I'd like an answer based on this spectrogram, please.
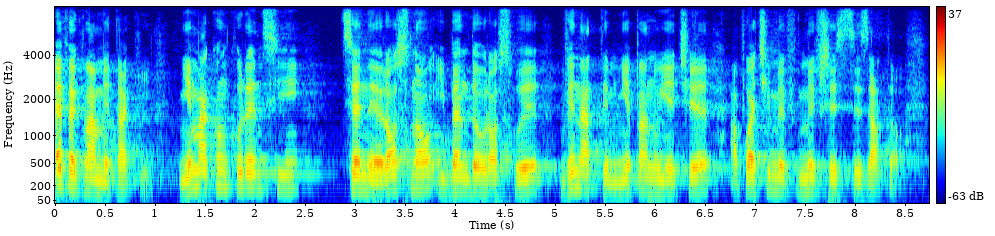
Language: Polish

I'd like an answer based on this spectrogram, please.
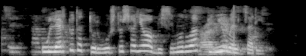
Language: Basque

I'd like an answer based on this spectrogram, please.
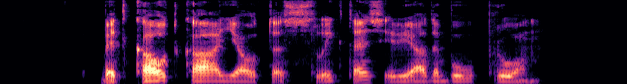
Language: Latvian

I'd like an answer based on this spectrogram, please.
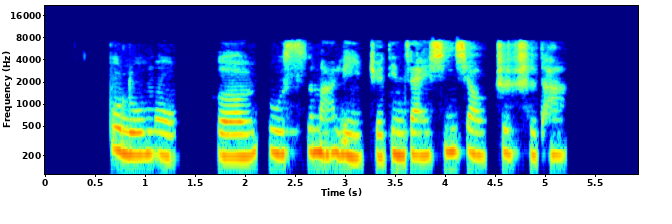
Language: Chinese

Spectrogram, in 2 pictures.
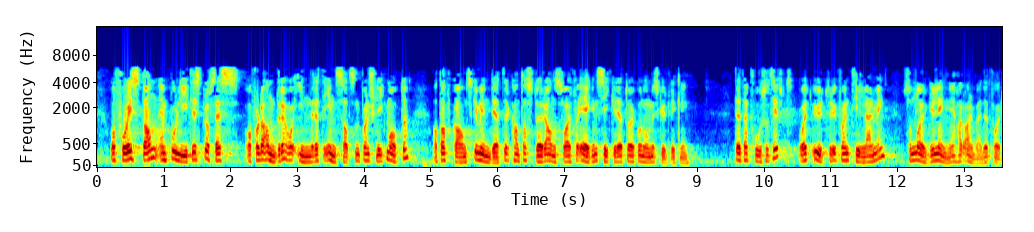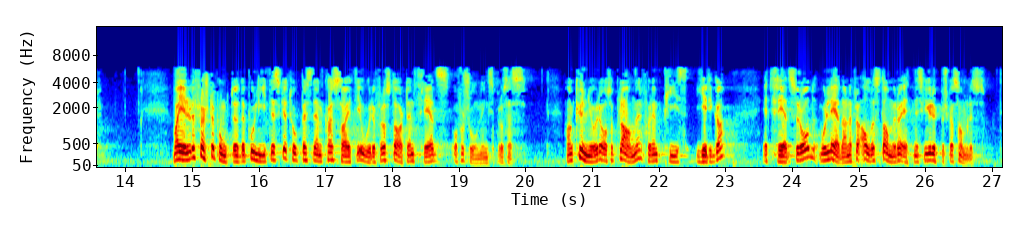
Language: Norwegian Bokmål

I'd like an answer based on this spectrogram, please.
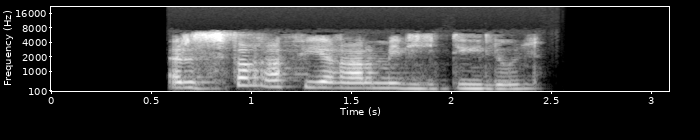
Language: Kabyle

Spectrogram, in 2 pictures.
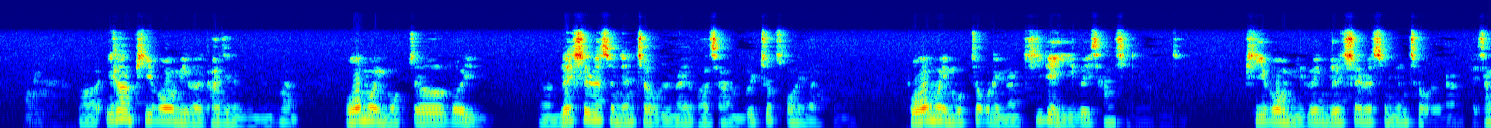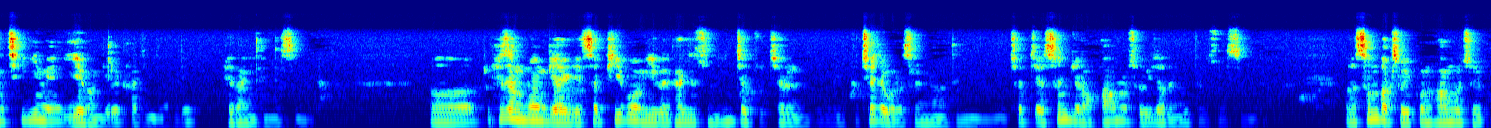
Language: Korean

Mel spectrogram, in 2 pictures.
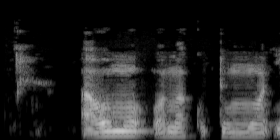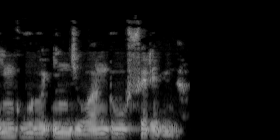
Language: Tuki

